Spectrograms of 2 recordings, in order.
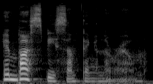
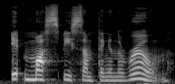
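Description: First: Restrained, level assertion; suspicious agreement. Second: Loud snap like a lash; snapping. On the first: Woman agrees while eyeing her sister, suspiciously. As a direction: agree warily, without raising the pitch. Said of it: "looking at Caroline suspiciously". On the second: Brother declares a cause after searching, snapping. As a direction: crack it out hard and forceful. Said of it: "in a voice which seemed to snap like a lash". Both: A narrator's reading.

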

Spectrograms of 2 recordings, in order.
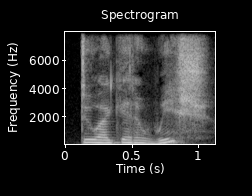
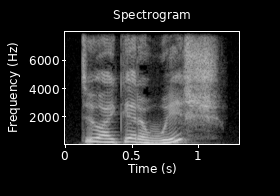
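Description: First: Whispered. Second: Said in the usual way. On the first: Acted. Tammy asks again.

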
